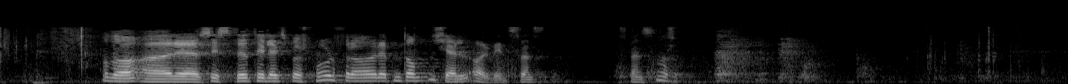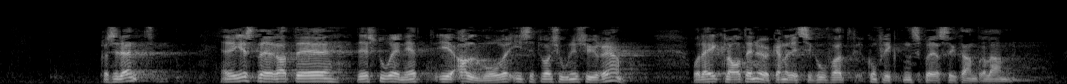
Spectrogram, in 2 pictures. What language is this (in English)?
Norwegian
